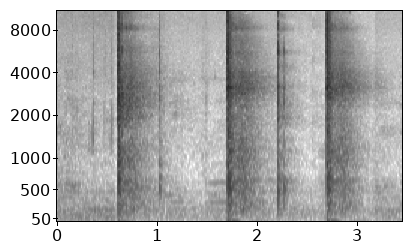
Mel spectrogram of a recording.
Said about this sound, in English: at Ocean Lakes High School in Virginia Beach is making a mousetrap car, and there's a lot of sawing and nails and talk of wheel alignment involved.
